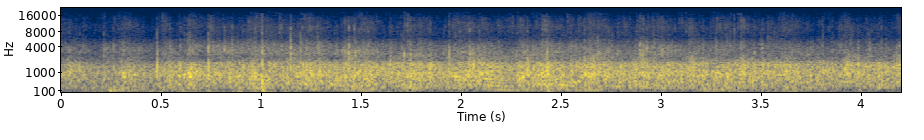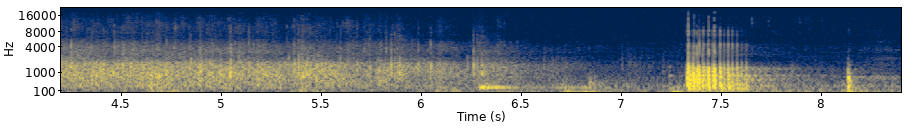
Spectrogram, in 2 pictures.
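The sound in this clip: Audience applause welcoming a government minister to the stage at a policy forum, a full, steady patter of clapping that tapers off and fades toward the end.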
